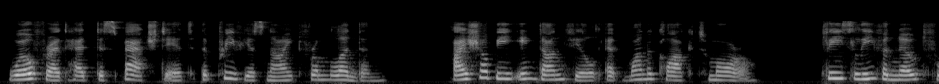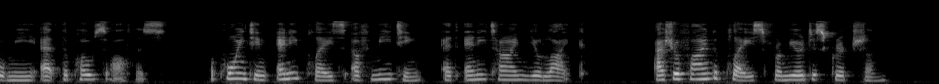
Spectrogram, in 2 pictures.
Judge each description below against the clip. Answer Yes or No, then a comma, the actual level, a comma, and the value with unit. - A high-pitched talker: Yes, high, 210 Hz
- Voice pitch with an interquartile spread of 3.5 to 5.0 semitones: Yes, average, 3.9 semitones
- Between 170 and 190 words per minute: No, average, 150 wpm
